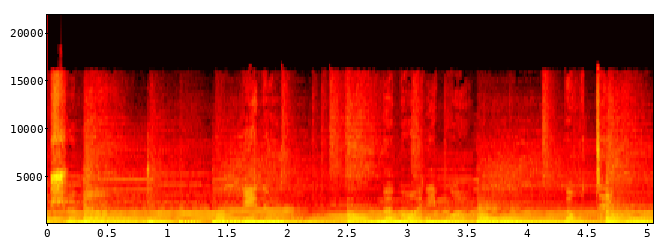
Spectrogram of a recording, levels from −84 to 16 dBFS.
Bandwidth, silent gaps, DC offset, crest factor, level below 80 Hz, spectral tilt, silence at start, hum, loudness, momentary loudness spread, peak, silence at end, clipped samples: 16.5 kHz; none; under 0.1%; 12 dB; -24 dBFS; -5.5 dB/octave; 0 s; none; -12 LUFS; 4 LU; 0 dBFS; 0 s; under 0.1%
